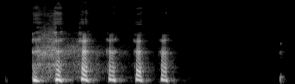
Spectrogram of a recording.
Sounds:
Laughter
